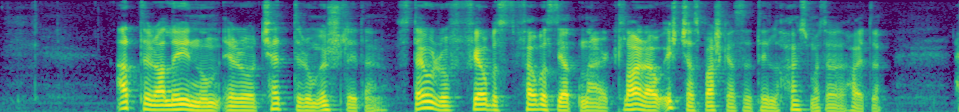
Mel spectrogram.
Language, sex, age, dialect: Faroese, male, 15-35, Norðurstreymoy/Eysturoy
